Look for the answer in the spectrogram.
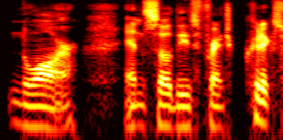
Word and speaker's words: noir: Noir, of course, is the French word for black, only they pronounce it with a different sounding R that I'm not going to try and emulate.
